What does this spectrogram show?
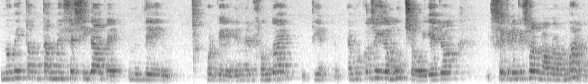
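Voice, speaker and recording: Audible room echo and noticeable background noise surround a woman speaking. She talks at a moderate pace with ordinary pitch variation. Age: 80s+. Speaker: retired teacher and neighborhood activist. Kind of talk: interview. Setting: civic centre.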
